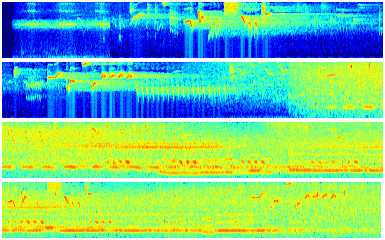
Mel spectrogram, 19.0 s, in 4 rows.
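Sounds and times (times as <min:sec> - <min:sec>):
birds chirping and whistling: 0:08.6 - 0:19.0
bird trill: 0:08.7 - 0:19.0.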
